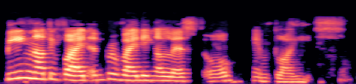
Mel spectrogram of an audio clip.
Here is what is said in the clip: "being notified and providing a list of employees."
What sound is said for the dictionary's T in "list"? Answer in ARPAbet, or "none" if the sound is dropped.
T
